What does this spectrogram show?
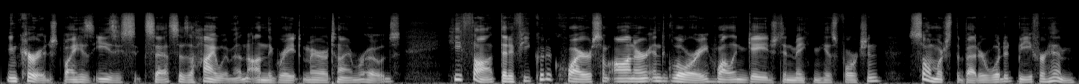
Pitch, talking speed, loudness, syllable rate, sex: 120 Hz, 215 wpm, -20 LUFS, 5.9 syllables/s, male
